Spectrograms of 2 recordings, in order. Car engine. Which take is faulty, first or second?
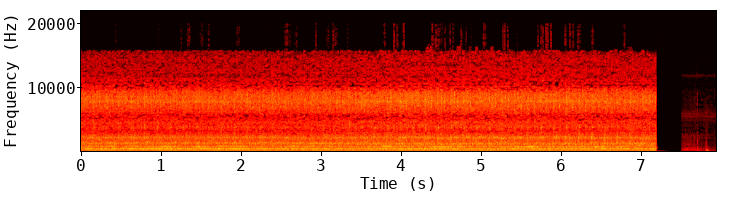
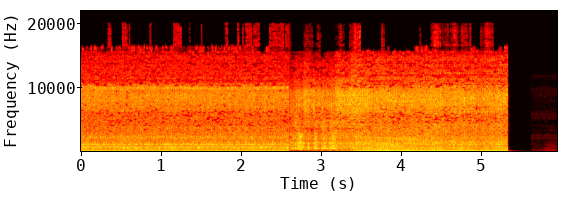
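first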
